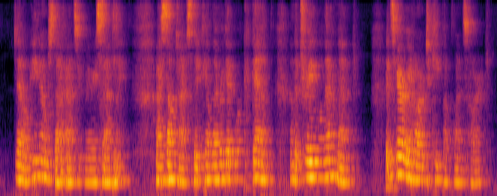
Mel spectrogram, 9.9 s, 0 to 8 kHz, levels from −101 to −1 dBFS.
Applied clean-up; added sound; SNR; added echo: neural separator model SepFormer DNS4.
